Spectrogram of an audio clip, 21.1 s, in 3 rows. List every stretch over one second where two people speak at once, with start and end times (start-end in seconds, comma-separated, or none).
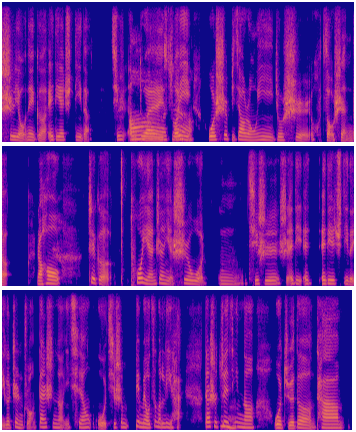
2.5-3.8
